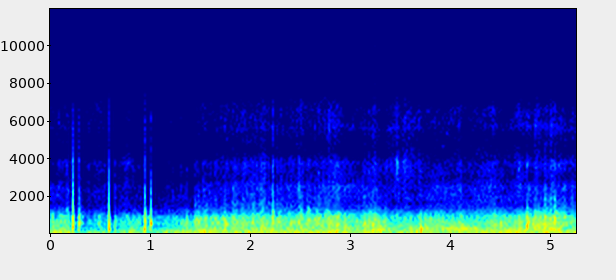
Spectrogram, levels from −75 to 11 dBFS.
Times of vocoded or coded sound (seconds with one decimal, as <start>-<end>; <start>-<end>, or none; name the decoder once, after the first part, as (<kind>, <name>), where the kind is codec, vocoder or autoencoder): 0.0-1.4 (codec, SNAC); 2.8-5.3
